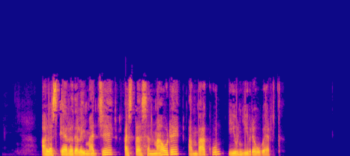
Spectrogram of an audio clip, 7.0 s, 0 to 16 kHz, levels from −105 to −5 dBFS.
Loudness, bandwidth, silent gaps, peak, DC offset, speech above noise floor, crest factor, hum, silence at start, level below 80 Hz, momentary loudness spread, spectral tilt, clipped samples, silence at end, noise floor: -17 LUFS; 8.2 kHz; none; 0 dBFS; under 0.1%; 50 dB; 18 dB; none; 0.85 s; -50 dBFS; 9 LU; -5 dB/octave; under 0.1%; 1.65 s; -66 dBFS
